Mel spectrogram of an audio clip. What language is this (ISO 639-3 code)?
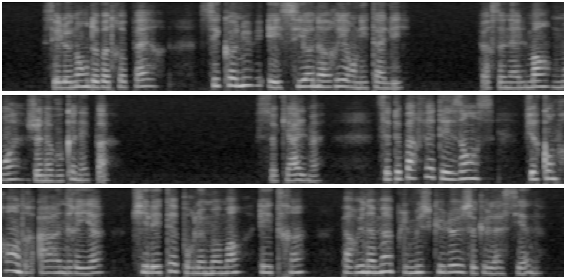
fra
